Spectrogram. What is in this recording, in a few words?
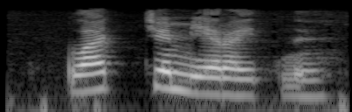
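"платтьӧ мерайтны", Komi, female; audio dict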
